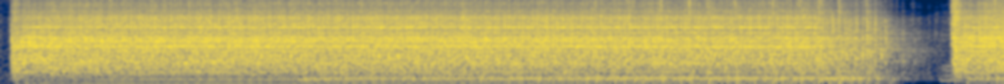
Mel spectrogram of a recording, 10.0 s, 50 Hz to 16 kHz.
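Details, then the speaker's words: 1974 Johnson 440 snowmobile, 309 original miles, sat for decades, fuel line pinched off after flooding: catches and runs with raspy uneven two-stroke buzz, dips nearly out then recovers; badly flooded motor clearing, tons of compression. "Now that was that was pretty flooded, but okay. the zero compression. Not not a problem. It's just couldn't tug it fast enough with THE ELECTRIC START."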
